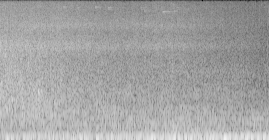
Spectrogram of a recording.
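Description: Water washing over rocks, a hissing wash that thins out after about two seconds, over a deep, steady rumble.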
